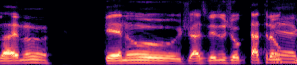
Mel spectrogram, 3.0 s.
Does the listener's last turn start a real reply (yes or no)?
no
